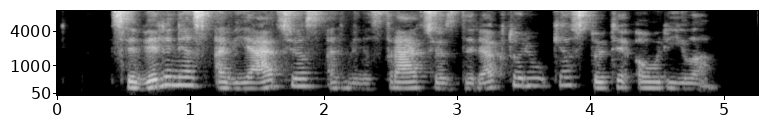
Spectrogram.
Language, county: Lithuanian, Kaunas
